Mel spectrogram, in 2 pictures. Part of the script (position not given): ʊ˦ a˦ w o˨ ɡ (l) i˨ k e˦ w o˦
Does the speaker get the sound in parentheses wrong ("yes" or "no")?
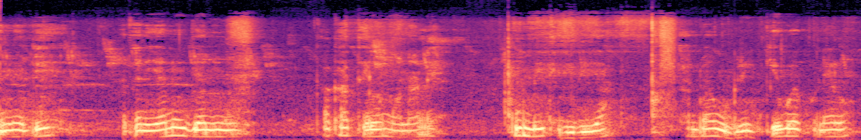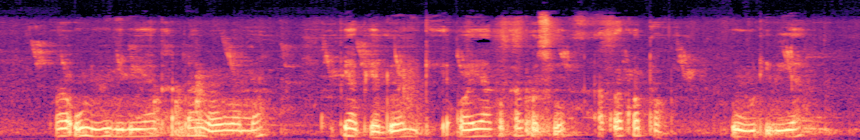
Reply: yes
